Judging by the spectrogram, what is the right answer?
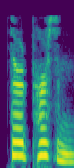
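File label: "third person", American English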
